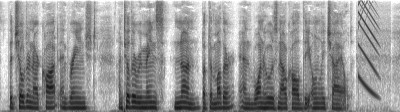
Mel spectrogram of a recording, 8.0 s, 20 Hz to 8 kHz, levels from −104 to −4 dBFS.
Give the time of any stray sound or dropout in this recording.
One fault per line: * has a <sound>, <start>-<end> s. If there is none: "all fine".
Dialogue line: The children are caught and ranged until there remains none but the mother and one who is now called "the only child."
* has a chirp, 7.2-7.6 s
